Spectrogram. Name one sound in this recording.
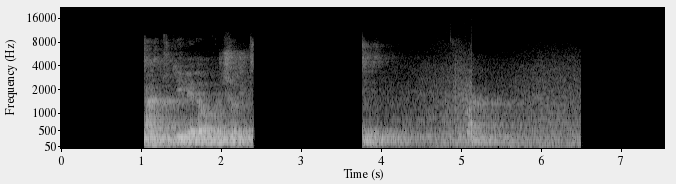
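A man speaks slowly and with feeling through a microphone over loudspeakers.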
